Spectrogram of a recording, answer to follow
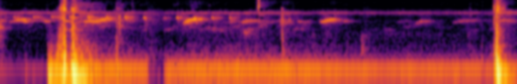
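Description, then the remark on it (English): Several birds chirp and call in short, scattered phrases at sunrise in a rainforest, joining in over a steady hum of frogs, with a couple of sharp clicks or knocks breaking through. “The birds here are beginning to join in with the frogs.”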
